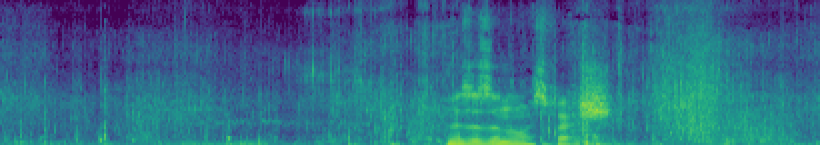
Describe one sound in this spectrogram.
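Water laps and splashes against a small boat's hull.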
